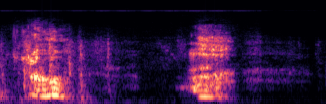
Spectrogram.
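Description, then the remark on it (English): Two loud, rasping snores from Tripitaka's mother at night, a long rumbling one followed by a shorter one after a brief pause, with no talking. “Of course, it's not going to last forever because Tripitaka is awakened that night by his mother snoring.”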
